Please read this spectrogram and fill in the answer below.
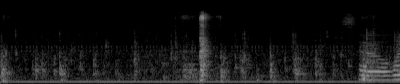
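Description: Steam iron pressing and sliding over a trouser seam on an ironing board: soft rustles and light knocks of the iron and fabric being handled, with one sharp click about halfway through.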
